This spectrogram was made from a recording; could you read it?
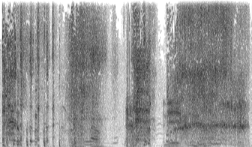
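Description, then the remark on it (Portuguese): Several loud coughing bursts in quick succession, followed by a longer rough, breathy outburst of coughing and spluttering that runs to the end. “Alguém mais quer tossir, espirrar?”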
